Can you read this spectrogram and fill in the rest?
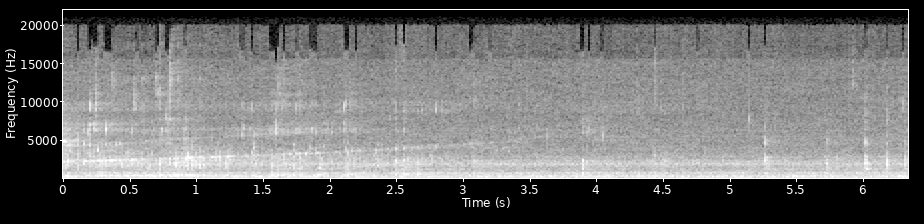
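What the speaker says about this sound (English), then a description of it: "I'm just gonna pour it in there." Homemade lavender water being poured into a reused bottle, making a quiet, close trickle and gurgle of liquid with a few small drips, with no talking.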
